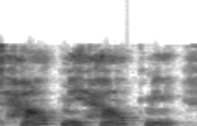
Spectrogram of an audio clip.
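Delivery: high mock yell; short imitated cry for rescue, held back; retold scream. Trapped man hears footsteps and calls, mild mock scream. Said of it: "he heard footsteps and he screamed".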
